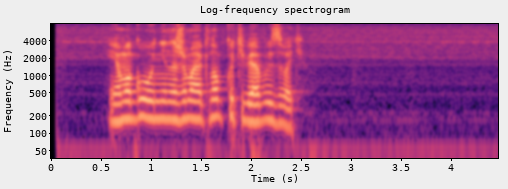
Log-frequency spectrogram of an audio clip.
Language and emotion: Russian, neutral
